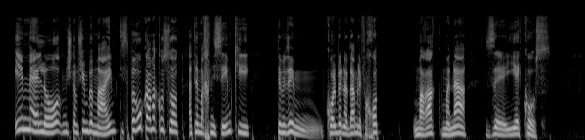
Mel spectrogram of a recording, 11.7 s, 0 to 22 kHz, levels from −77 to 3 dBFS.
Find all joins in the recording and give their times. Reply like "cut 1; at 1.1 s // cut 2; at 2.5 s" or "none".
cut 1; at 3.7 s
